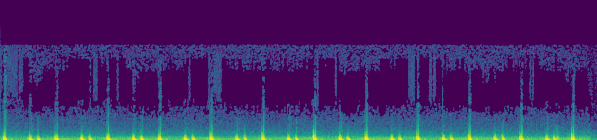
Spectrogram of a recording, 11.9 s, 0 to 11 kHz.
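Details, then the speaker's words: Teaching recording: regular heart sounds near 58 a minute in atrioventricular conduction delay with a prolonged PR interval; an audible atrial sound precedes a weak first heart sound and may be mistaken for it. "Si existe un retardo en la conducción aurículo-ventricular con un intervalo PR prolongado, puede auscultarse un ruido auricular y el primer ruido cardíaco es débil."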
